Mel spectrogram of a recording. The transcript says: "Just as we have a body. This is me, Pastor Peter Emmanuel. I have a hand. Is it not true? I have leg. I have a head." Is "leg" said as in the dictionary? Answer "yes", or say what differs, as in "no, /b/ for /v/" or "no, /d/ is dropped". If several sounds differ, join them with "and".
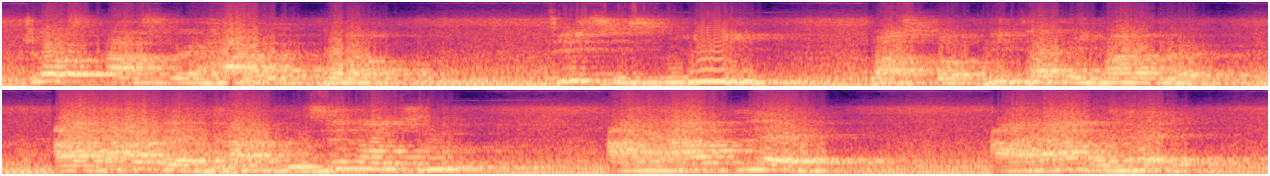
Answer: no, /ɡ/ is dropped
